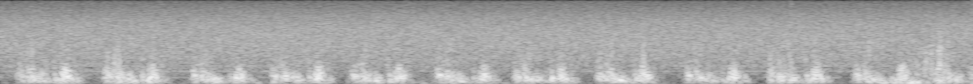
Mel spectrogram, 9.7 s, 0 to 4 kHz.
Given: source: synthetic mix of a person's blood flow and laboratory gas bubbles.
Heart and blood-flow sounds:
Doppler ultrasound of blood flow; precordium
7.86-7.96 s: bubbles
From the record:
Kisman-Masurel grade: 121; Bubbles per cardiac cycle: 1 to 2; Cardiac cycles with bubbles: 10 to 50%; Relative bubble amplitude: barely perceptible (0.100 to 0.250); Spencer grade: 2 (many but less than half of the cardiac periods contain bubble signals, singularly or in groups); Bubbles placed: anywhere in the cardiac cycle

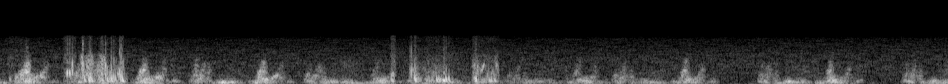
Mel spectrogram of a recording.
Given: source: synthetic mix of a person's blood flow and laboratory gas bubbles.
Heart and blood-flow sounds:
Doppler ultrasound of blood flow; precordium
0.08-0.24 s: bubbles
0.64-1.28 s: bubbles
3.90-3.97 s: bubbles
4.09-4.53 s: bubbles
4.71-5.00 s: bubbles
From the record:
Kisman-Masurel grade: 223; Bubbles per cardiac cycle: several, 3 to 8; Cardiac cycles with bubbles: 10 to 50%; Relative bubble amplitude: loud (0.450 to 0.775); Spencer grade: 2 (many but less than half of the cardiac periods contain bubble signals, singularly or in groups); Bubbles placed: only in the low amplitude regions of the cardiac cycle

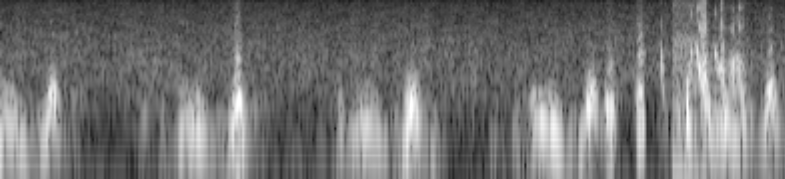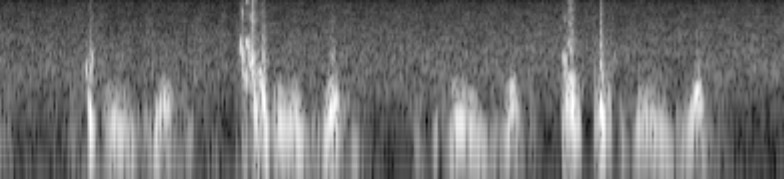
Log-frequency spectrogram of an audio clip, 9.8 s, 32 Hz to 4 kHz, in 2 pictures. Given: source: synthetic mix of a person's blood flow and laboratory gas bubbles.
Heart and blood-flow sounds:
Doppler ultrasound of blood flow; precordium
3.77-3.86 s: bubbles
3.96-4.03 s: bubbles
4.09-4.69 s: bubbles
5.40-5.51 s: bubbles
6.38-6.60 s: bubbles
8.40-8.54 s: bubbles
8.61-8.71 s: bubbles
From the record:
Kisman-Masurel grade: 223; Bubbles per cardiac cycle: several, 3 to 8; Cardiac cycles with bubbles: 10 to 50%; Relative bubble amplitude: loud (0.450 to 0.775); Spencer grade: 2 (many but less than half of the cardiac periods contain bubble signals, singularly or in groups); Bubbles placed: only in the low amplitude regions of the cardiac cycle

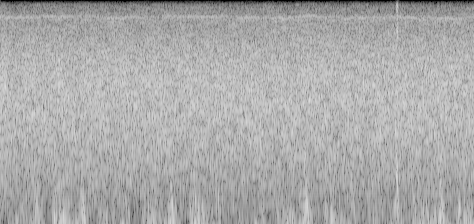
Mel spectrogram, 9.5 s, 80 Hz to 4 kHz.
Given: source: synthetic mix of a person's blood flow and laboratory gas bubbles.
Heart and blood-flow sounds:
Doppler ultrasound of blood flow; precordium
7.88-8.02 s: bubbles
From the record:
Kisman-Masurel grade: 113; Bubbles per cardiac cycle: 1 to 2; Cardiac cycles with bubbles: 1 to 10%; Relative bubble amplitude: loud (0.450 to 0.775); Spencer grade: 1 (occasional bubble signal discernible with the cardiac motion signal, with majority of cardiac periods free of bubbles); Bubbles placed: anywhere in the cardiac cycle

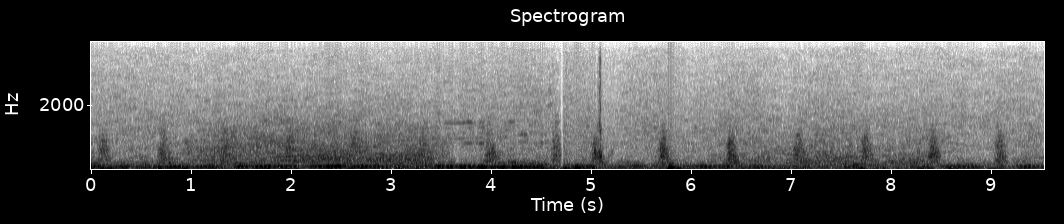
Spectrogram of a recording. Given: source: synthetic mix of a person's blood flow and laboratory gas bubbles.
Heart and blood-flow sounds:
Doppler ultrasound of blood flow; subclavian vein
5.00-5.23 s: bubbles
From the record:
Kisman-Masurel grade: 121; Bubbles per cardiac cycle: 1 to 2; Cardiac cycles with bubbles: 10 to 50%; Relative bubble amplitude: barely perceptible (0.100 to 0.250); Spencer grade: 2 (many but less than half of the cardiac periods contain bubble signals, singularly or in groups); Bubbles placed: anywhere in the cardiac cycle

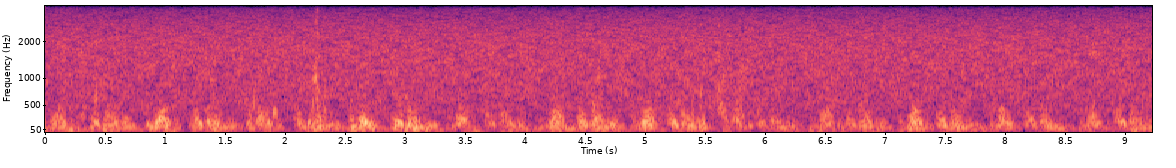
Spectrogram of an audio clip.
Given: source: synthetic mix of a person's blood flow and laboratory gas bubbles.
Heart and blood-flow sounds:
Doppler ultrasound of blood flow; precordium
0.00-0.04 s: bubbles
0.10-0.17 s: bubbles
0.24-0.36 s: bubbles
0.40-0.45 s: bubbles
1.67-1.95 s: bubbles
2.19-2.35 s: bubbles
5.25-5.87 s: bubbles
From the record:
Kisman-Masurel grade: 221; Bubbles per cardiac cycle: several, 3 to 8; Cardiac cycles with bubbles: 10 to 50%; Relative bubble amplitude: barely perceptible (0.100 to 0.250); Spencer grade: 2 (many but less than half of the cardiac periods contain bubble signals, singularly or in groups); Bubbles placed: anywhere in the cardiac cycle

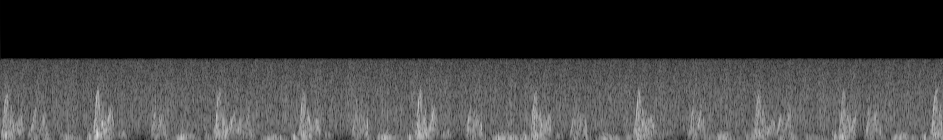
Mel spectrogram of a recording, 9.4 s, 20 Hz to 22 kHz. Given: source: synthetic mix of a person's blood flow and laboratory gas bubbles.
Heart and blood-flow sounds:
Doppler ultrasound of blood flow; precordium
no bubbles
From the record:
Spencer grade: 0 (complete lack of bubble signals)

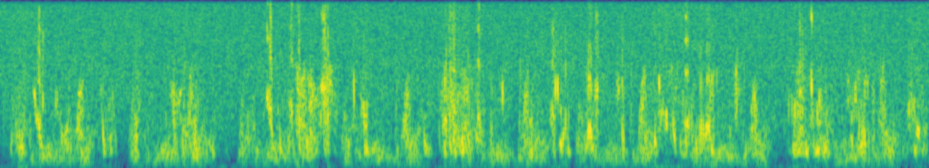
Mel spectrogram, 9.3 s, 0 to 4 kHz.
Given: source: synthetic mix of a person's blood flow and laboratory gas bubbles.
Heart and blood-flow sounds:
Doppler ultrasound of blood flow; precordium
0.09-0.28 s: bubbles
0.31-0.46 s: bubbles
0.54-0.77 s: bubbles
0.99-1.19 s: bubbles
1.33-1.43 s: bubbles
1.65-1.92 s: bubbles
2.10-2.17 s: bubbles
2.63-3.39 s: bubbles
3.50-3.73 s: bubbles
4.21-4.87 s: bubbles
4.89-4.95 s: bubbles
4.98-5.06 s: bubbles
5.49-6.01 s: bubbles
6.15-6.28 s: bubbles
6.51-7.21 s: bubbles
7.28-7.45 s: bubbles
7.86-8.32 s: bubbles
8.40-8.79 s: bubbles
9.02-9.30 s: bubbles
From the record:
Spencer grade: 3 (all of the cardiac periods contain showers or single bubble signals, but not dominating or overriding the cardiac motion signals); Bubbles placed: only in the low amplitude regions of the cardiac cycle

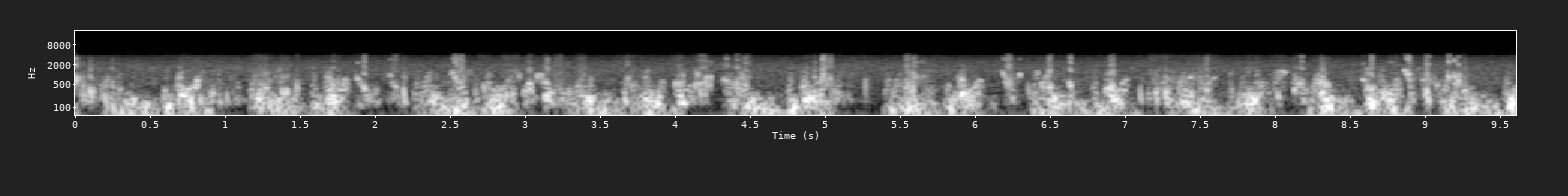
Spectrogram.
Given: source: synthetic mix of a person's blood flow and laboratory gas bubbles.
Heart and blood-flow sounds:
Doppler ultrasound of blood flow; precordium
0.00-0.29 s: bubbles
0.63-1.52 s: bubbles
1.67-1.79 s: bubbles
1.84-2.24 s: bubbles
2.46-2.65 s: bubbles
2.69-2.76 s: bubbles
2.83-3.44 s: bubbles
3.61-3.87 s: bubbles
3.96-4.25 s: bubbles
4.30-4.51 s: bubbles
4.84-5.31 s: bubbles
5.47-5.75 s: bubbles
5.84-5.96 s: bubbles
6.16-6.71 s: bubbles
6.84-6.96 s: bubbles
7.06-7.63 s: bubbles
7.79-8.39 s: bubbles
8.54-9.34 s: bubbles
9.57-9.61 s: bubbles
From the record:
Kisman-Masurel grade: 342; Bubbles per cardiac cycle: rolling drumbeat, 9 or more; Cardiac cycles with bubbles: 100%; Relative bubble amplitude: moderate (0.250 to 0.450); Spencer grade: 3 (all of the cardiac periods contain showers or single bubble signals, but not dominating or overriding the cardiac motion signals); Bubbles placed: anywhere in the cardiac cycle

